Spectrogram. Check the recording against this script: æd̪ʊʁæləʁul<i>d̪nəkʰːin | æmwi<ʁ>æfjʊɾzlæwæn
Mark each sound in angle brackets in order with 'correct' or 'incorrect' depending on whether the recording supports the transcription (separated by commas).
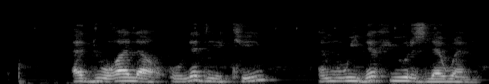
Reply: incorrect, incorrect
